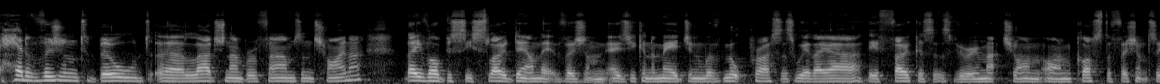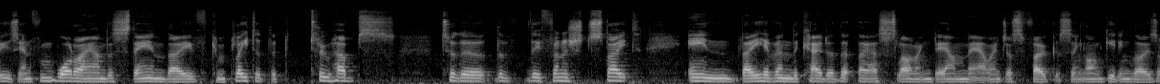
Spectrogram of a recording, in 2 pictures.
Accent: New Zealand; certainly speaking as a New Zealander

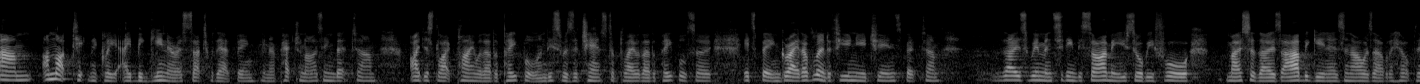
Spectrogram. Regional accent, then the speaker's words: Traralgon, Victoria, Australia; I'm from Traralgon

